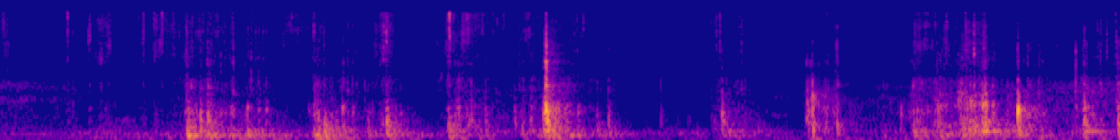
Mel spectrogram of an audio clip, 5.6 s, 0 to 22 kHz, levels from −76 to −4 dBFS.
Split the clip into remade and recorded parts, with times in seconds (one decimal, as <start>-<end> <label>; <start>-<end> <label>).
0.0-4.0 recorded; 4.0-4.6 remade; 4.6-5.6 recorded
